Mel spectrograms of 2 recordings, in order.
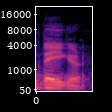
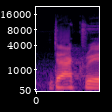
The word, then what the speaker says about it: Dacre: his fellow chimney sweeper tom dagger you can say you can even pronounce tom dacree as well this is proper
